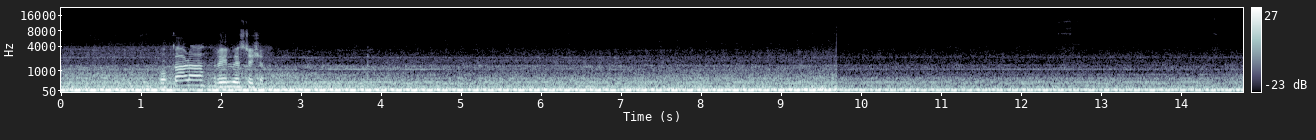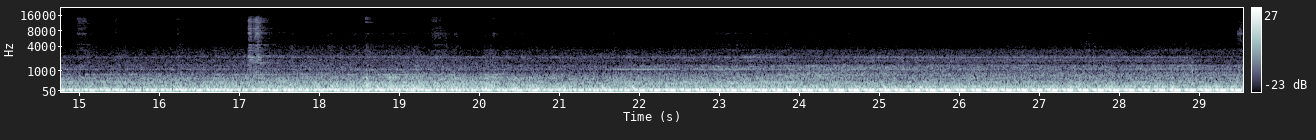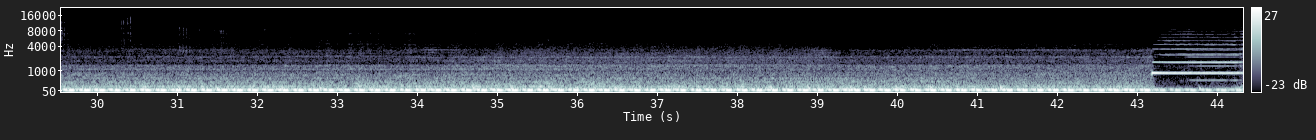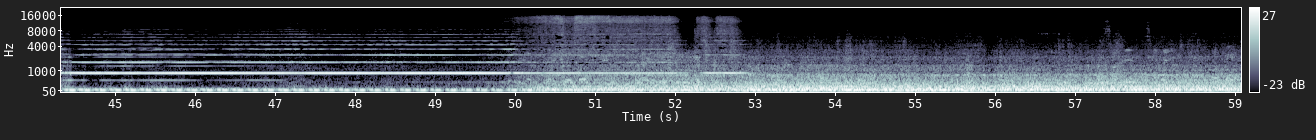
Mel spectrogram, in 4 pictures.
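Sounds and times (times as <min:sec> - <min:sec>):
train coaches rumbling past: 0:00.0 - 0:59.0.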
